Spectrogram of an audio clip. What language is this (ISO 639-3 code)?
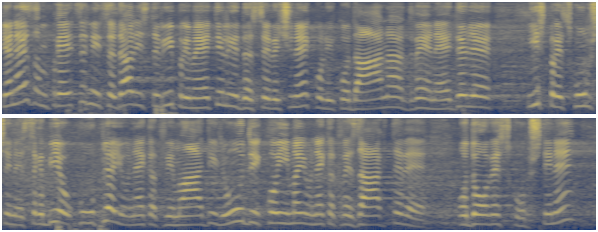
srp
